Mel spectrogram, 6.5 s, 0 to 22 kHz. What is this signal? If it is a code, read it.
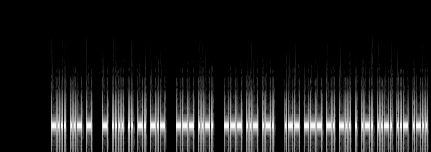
Morse code, heard as a keyed tone, about 50 wpm, 700 Hz. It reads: BUT THINK OF OUR WONDERFUL
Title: Sentences from Top 1100 Words 50wpm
